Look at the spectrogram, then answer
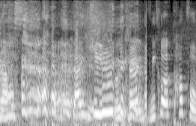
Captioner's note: laughing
